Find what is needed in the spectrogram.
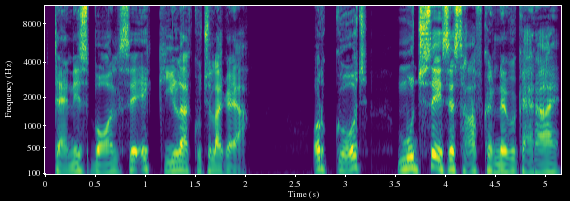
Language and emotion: Urdu, disgusted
